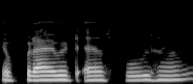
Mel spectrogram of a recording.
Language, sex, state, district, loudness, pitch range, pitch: Hindi, female, Bihar, Sitamarhi, -17 LUFS, 195-205 Hz, 200 Hz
